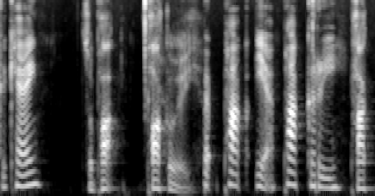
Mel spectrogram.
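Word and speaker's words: paccheri: Italian like okay so popcary yeah you're supposed to roll the R I can't do it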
